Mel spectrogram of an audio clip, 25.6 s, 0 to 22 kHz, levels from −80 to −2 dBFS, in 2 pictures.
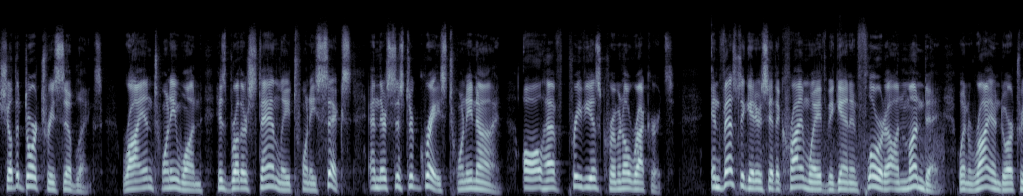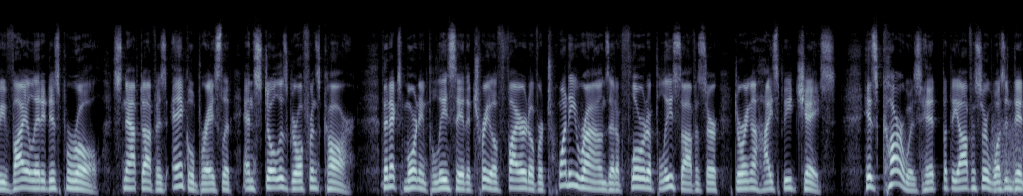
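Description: No technical faults occur at any point in the clip, so there is nothing to describe in time order.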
